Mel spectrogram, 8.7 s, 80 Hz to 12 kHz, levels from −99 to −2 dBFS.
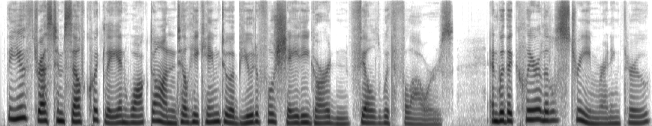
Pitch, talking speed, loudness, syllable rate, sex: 185 Hz, 185 wpm, -19 LUFS, 4.8 syllables/s, female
